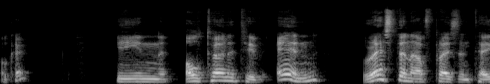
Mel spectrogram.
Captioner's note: speaking swedish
